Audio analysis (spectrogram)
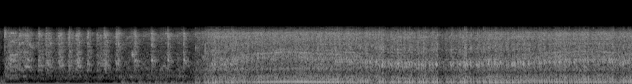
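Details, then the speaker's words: Honda CX500 motorcycle test-starting newly made carburetors with choke applied; two seconds cranking, then catches running uneven and hissy at the intake, too much choke audible: rough cold start from excess choke. "that was the show too much you can hear the voice of this joke in the beginning of the intake of the throttle body you can hear it"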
